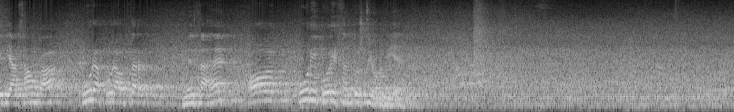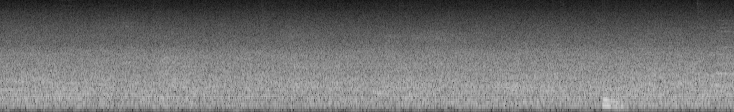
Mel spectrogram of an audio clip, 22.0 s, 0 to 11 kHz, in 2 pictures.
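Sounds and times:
steady rushing noise: 0:00.0 - 0:22.0.

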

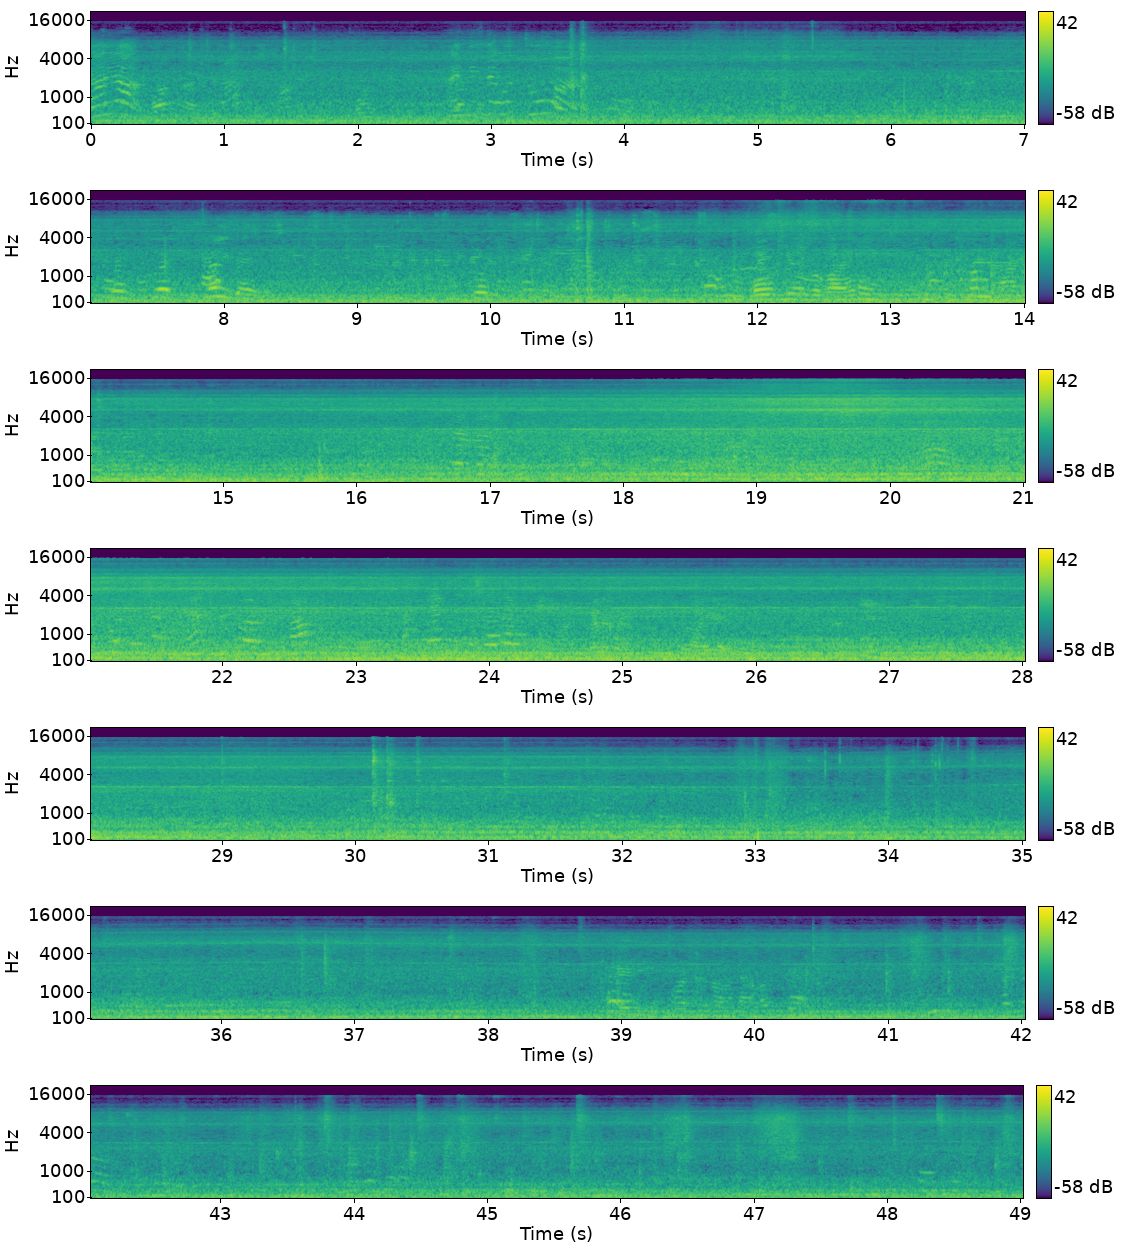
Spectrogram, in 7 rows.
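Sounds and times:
jet airliner hum: 0:00.0 - 0:49.0
voices chattering faintly: 0:00.0 - 0:49.0.

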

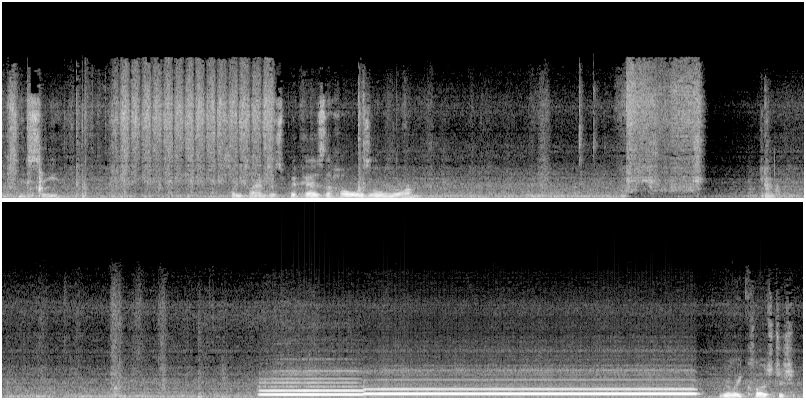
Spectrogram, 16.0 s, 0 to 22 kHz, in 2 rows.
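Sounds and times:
brief hiss: 0:06.2 - 0:07.1
flute playing held note: 0:10.6 - 0:15.1.

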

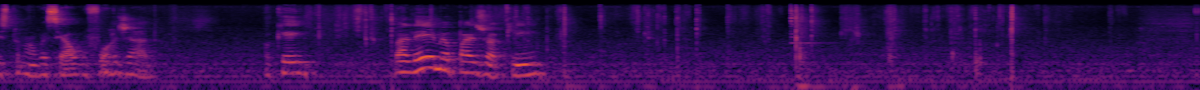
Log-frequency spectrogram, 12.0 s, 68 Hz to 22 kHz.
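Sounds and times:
cards rustling and clicking: 0:03.1 - 0:04.1, 0:05.1 - 0:07.8, 0:08.4 - 0:11.2.

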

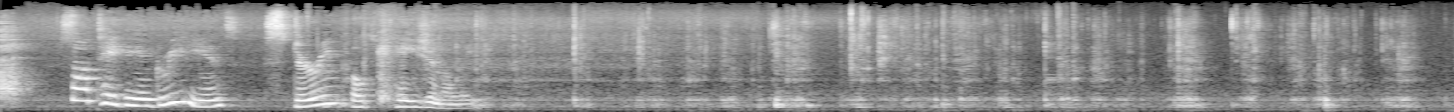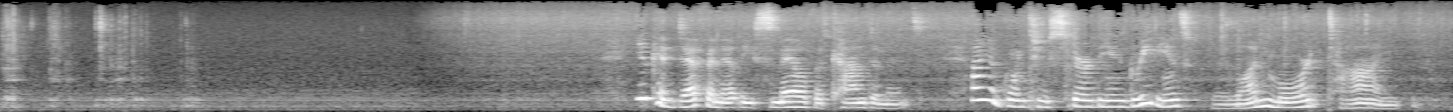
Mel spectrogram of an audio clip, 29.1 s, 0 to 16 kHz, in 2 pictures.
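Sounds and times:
faint sizzle: 0:00.0 - 0:16.7, 0:18.7 - 0:29.0
spatula scraping a metal pot: 0:03.0 - 0:16.6, 0:24.6 - 0:26.3, 0:27.4 - 0:29.0.

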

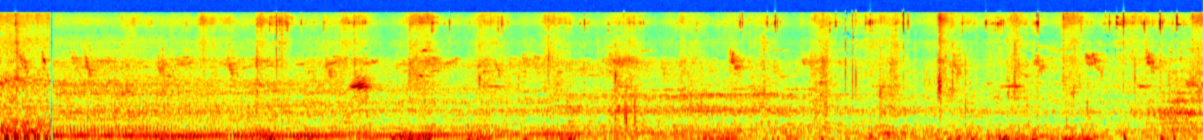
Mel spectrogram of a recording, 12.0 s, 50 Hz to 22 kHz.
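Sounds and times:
footsteps on asphalt: 0:00.0 - 0:12.0.

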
